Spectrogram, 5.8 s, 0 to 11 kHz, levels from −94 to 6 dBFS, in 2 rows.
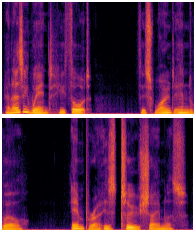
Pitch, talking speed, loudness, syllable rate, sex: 150 Hz, 145 wpm, -16 LUFS, 4.2 syllables/s, male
